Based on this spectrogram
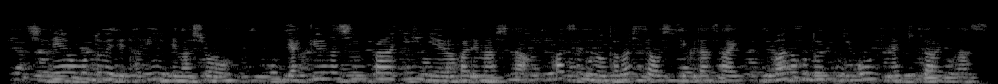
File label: female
